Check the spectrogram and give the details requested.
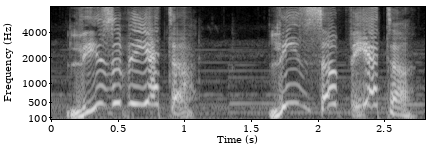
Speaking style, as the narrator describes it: The Countess screeched again

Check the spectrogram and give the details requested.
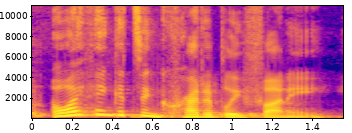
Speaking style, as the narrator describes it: he chuckled back

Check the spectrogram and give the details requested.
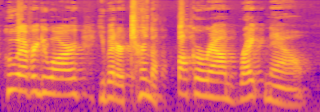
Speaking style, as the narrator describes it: shouted

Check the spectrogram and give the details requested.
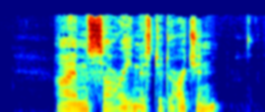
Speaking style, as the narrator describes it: she said in a sweet, clear tone

